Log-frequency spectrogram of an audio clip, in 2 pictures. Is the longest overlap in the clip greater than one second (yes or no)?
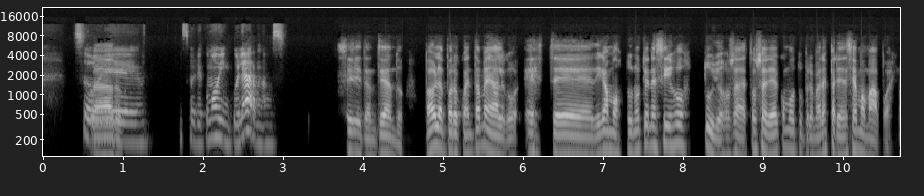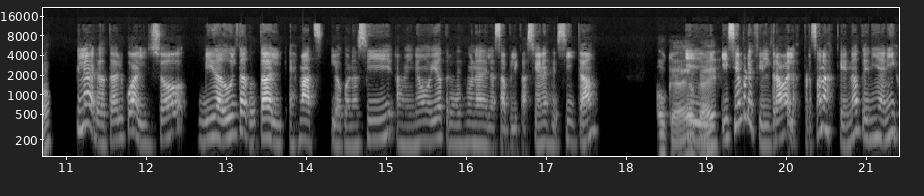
no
